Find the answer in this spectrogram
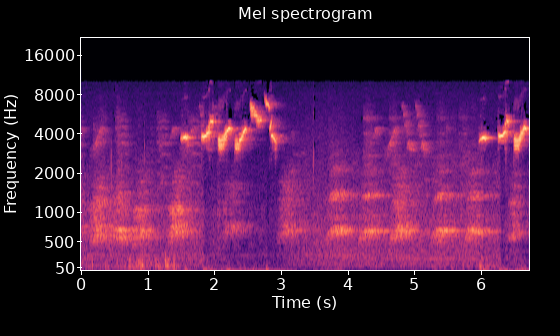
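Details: Very fast song of a yellow-bellied seedeater: a rapid chain of bright, up-and-down whistles, then a gap with soft lower tones and murmuring, before another phrase begins.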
